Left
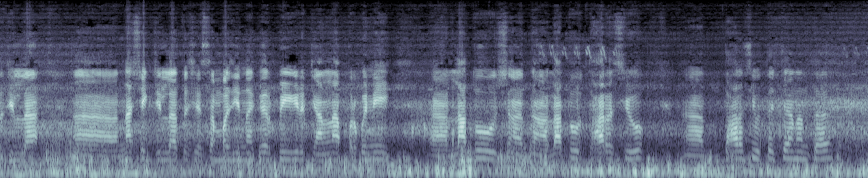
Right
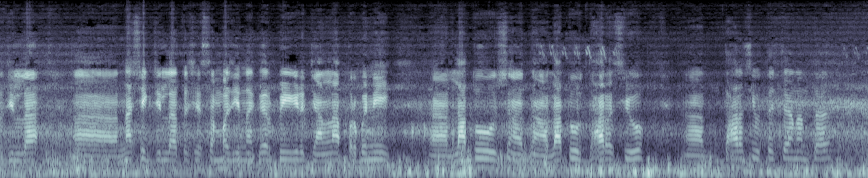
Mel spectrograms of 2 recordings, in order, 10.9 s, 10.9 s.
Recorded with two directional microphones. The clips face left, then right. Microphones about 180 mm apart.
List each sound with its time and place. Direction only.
0.1 s speech: 20° right (ahead or behind)
8.6 s speech: 10° right (ahead or behind)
